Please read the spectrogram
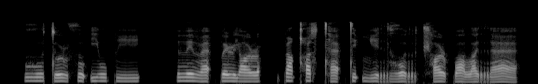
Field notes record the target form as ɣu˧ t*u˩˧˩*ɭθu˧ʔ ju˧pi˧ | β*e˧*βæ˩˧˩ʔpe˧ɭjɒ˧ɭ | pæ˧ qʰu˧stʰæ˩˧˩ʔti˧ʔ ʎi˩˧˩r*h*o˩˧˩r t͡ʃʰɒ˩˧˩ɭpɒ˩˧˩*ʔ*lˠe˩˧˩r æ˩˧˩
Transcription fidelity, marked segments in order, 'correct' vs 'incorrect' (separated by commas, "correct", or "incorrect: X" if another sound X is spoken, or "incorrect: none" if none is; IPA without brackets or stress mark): correct, correct, incorrect: ɣ, incorrect: none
